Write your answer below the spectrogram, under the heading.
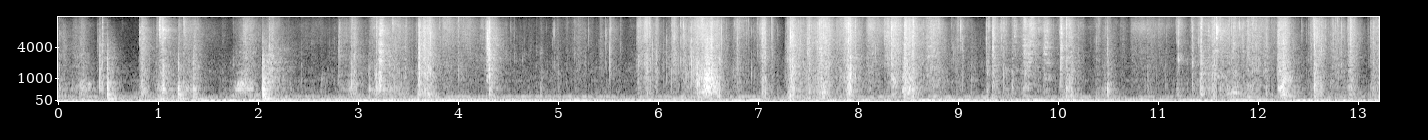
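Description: Plastic shrink-wrap film crinkling and crackling in irregular bursts as it is peeled and pulled off a gatefold vinyl record sleeve.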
